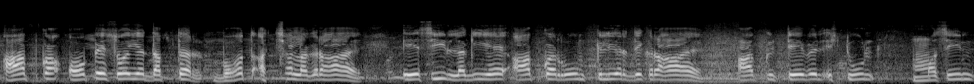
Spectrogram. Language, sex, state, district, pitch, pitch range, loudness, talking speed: Hindi, male, Madhya Pradesh, Katni, 240 Hz, 225-260 Hz, -18 LUFS, 150 wpm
